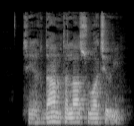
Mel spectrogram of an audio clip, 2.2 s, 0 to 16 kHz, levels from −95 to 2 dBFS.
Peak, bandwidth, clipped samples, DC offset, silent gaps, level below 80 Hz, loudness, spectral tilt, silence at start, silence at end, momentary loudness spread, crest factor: -10 dBFS; 11.5 kHz; under 0.1%; under 0.1%; none; -68 dBFS; -25 LUFS; -4 dB/octave; 0.4 s; 0.2 s; 12 LU; 16 dB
